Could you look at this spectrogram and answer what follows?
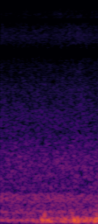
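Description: Honey bees buzz at an open hive that is being smoked during a hive split. The buzzing is a brief, low, droning hum that grows slightly louder, with no voices.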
